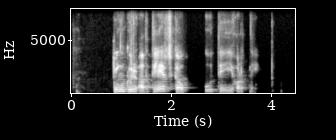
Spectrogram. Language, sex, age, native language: Icelandic, male, 30-39, Finnish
